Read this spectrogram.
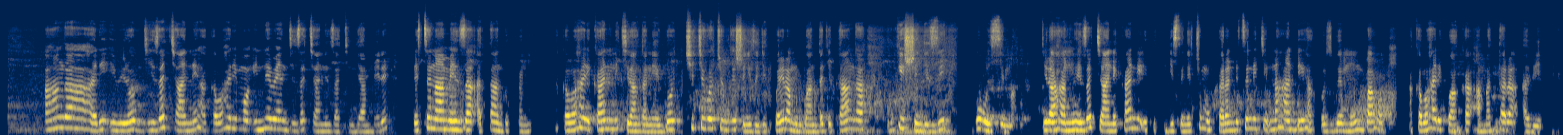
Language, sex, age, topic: Kinyarwanda, female, 36-49, finance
